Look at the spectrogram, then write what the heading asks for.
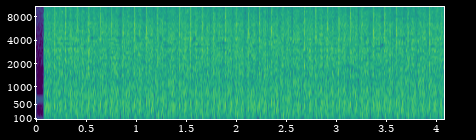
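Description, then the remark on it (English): Sustained machine gun fire from a heavily armored train nicknamed the Bull Moose Special, fired toward the tent colony at Holly Grove, a loud, rapid stream of sharp cracks with no pauses, running the whole time as a dense, harsh rattle. No voices can be heard. “In February, a posse led by the local sheriff, Bonner Hill, drove a heavily armored train nicknamed the Bull Moose Special toward the tent colony at Holly Grove, then opened fire with a machine gun.”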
